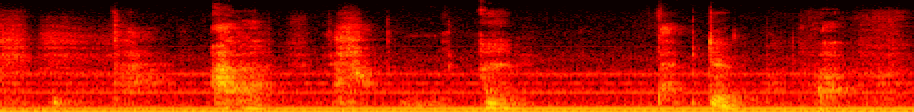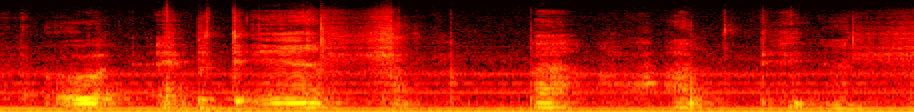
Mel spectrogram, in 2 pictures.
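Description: A man makes short, soft vocal sounds and mouth noises close by.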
